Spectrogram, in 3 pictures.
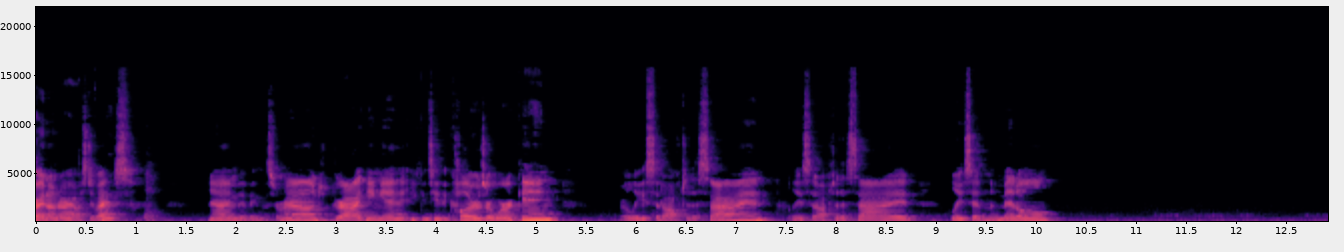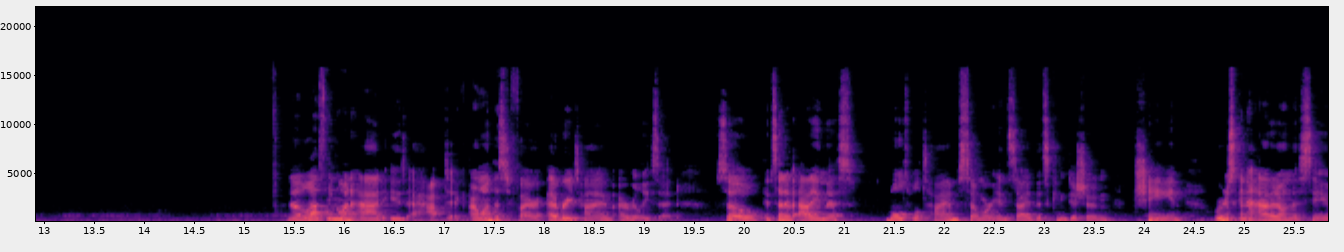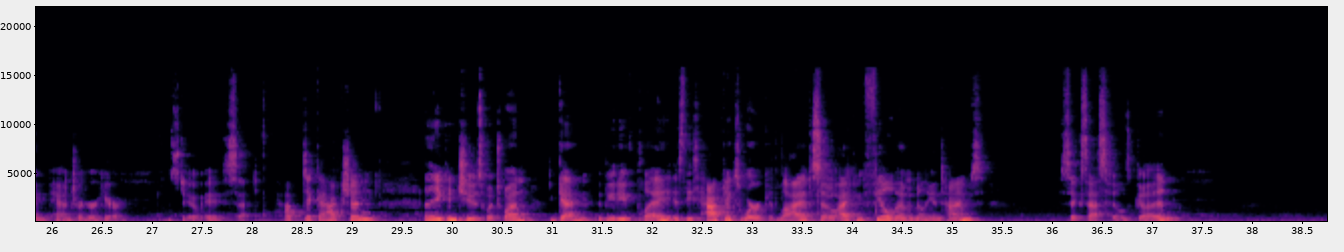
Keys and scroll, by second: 27.4-28.6 typing.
